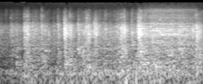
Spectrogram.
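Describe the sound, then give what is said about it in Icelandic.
Hail falls outside in a dense, steady patter of tiny hard impacts, swelling into a few louder bursts, with no voices. “ég veit ekki hvort að ég hafi verið að ergi eitthvað guð en það er farið að regna haglíli fyrir utan”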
